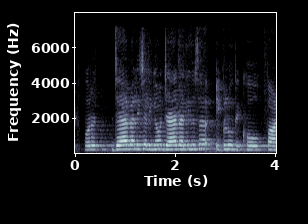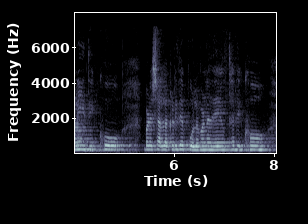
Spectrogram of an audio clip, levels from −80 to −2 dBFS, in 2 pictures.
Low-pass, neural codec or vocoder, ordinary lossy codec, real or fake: 7.2 kHz; none; MP3, 48 kbps; real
